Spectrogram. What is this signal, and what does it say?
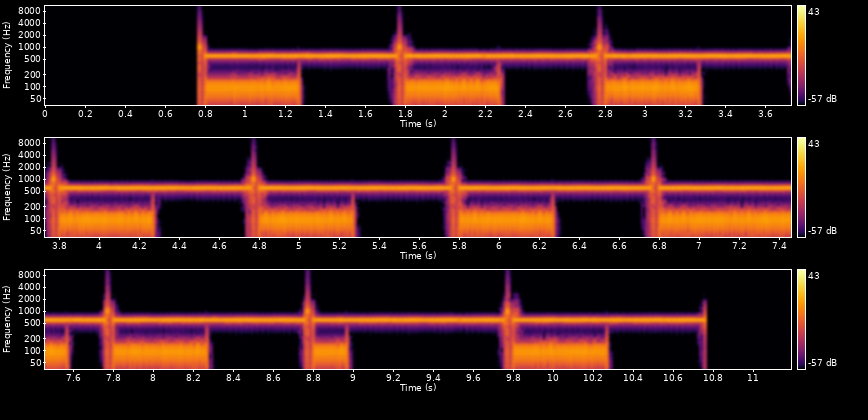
Radio time signal (WWV, Colorado), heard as ticks, one a second.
